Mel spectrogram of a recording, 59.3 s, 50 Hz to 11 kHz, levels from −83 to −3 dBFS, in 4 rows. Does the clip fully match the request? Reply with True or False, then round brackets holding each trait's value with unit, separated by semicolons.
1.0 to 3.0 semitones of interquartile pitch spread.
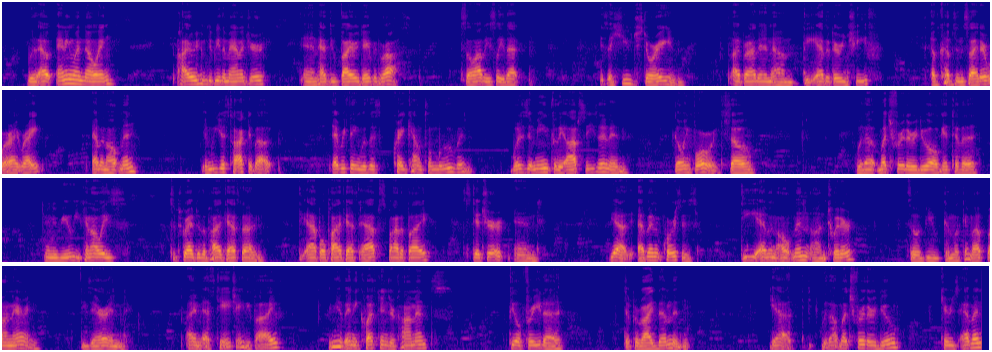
True (2.4 semitones)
